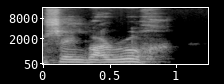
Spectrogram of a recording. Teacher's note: I'm giving it a K sound. I'm giving it a continuing K sound. I'm not giving it a K that's plosive. Why so? A beged kefat letter following a vowel, a half vowel, any vowel, will never be plosive.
